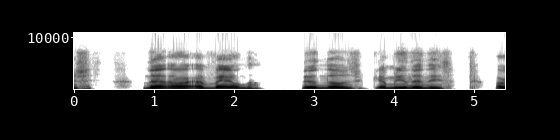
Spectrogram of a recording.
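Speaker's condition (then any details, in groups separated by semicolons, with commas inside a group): ALS; onset left hand weakness, then right hand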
